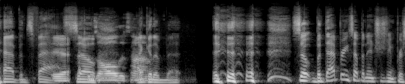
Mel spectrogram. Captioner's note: chuckles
